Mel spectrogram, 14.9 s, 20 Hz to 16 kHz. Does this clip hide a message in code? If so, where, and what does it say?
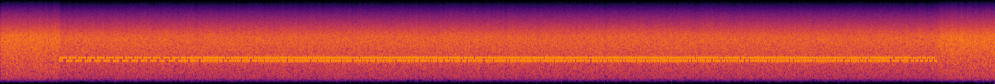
Yes: NAVTEX (SITOR-B), 100 baud, 170 Hz shift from 0.9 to 14.0 s, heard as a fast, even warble, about 1120 Hz centre, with radio static. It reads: RANDALL RETURNED TO NEW YORK AFTER FREEDOM SUMMER, TO CONTINUE HIS CAREER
